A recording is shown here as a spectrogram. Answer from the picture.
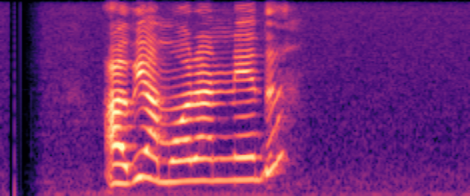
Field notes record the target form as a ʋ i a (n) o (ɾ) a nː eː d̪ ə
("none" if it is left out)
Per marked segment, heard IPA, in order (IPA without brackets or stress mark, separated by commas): m, ɾ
